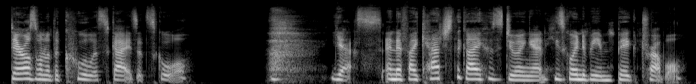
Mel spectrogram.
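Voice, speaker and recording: A woman playing a brash, defensive teenage girl who works as a high school hall monitor in a video game, with a sassy, dismissive and emphatic delivery. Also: fairly bright tone, studio quality, close to an everyday voice. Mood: matter-of-fact. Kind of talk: acted video game dialogue.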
